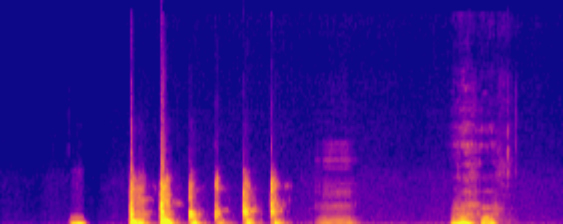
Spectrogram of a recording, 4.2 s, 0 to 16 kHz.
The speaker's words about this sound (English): Six rapid fire tree knocks, and now it's coming from 3 o'clock, so almost the opposite direction of what she did. And it was, again, much louder. It was amazing.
